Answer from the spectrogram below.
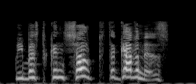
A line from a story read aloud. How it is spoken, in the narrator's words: said Professor Flitwick in his squeaky little voice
